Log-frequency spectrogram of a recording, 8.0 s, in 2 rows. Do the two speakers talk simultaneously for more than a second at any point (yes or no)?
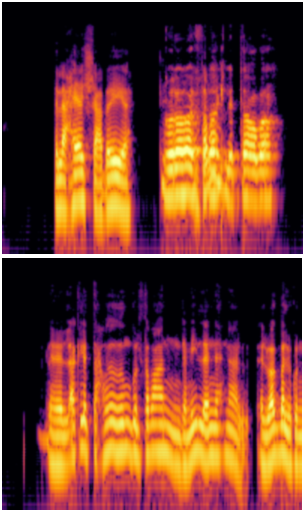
no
